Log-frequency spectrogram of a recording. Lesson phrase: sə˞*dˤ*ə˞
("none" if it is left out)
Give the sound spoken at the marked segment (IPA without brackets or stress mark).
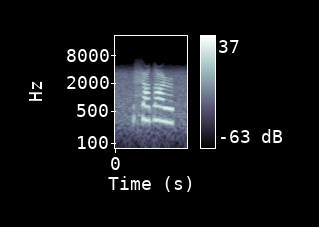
dˤ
